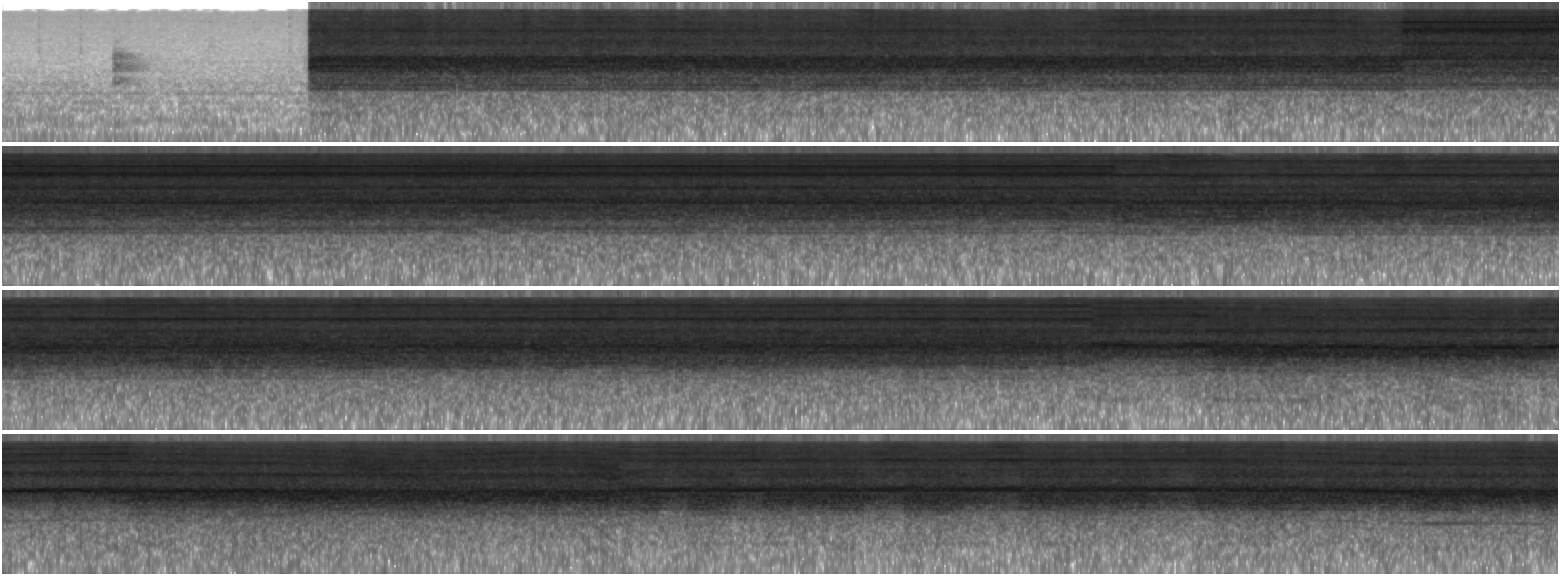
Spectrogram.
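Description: A handheld electric rotary tool starts about a second and a half in and runs at high speed with a steady high whine, shifting pitch slightly a few times while it spins the brass lighter sleeve mounted on its mandrel.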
